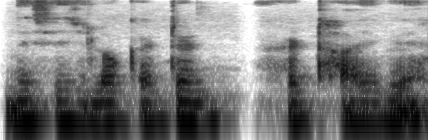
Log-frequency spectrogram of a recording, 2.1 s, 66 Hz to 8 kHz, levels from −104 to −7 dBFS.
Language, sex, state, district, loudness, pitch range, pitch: Hindi, male, Bihar, Muzaffarpur, -18 LUFS, 105-125 Hz, 120 Hz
